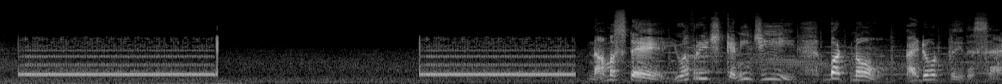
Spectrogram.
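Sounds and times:
telephone ringback tone: 0.1 - 2.4, 4.2 - 5.8
speech: 6.0 - 10.0.

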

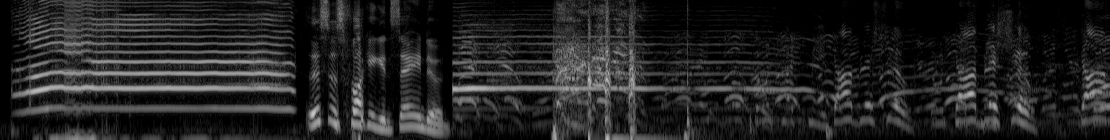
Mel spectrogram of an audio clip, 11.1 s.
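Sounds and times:
child screaming and crying: 0.1 - 3.0
speech: 3.1 - 4.6, 8.5 - 11.1
laughter: 5.0 - 8.3.

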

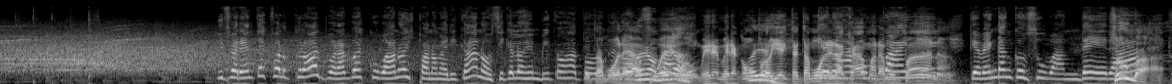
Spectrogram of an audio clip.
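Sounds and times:
audience applause: 0.0 - 5.3
speech: 2.2 - 11.7.

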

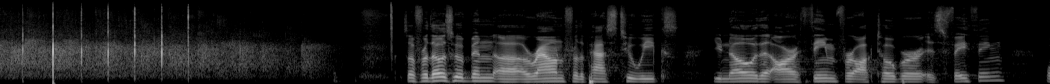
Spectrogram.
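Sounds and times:
audience applause: 0.0 - 3.3
speech: 4.0 - 10.4.

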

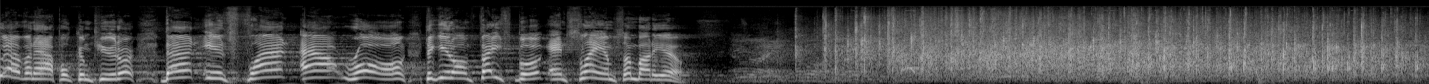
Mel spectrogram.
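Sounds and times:
speech: 0.2 - 7.0
audience applause: 7.9 - 14.2.

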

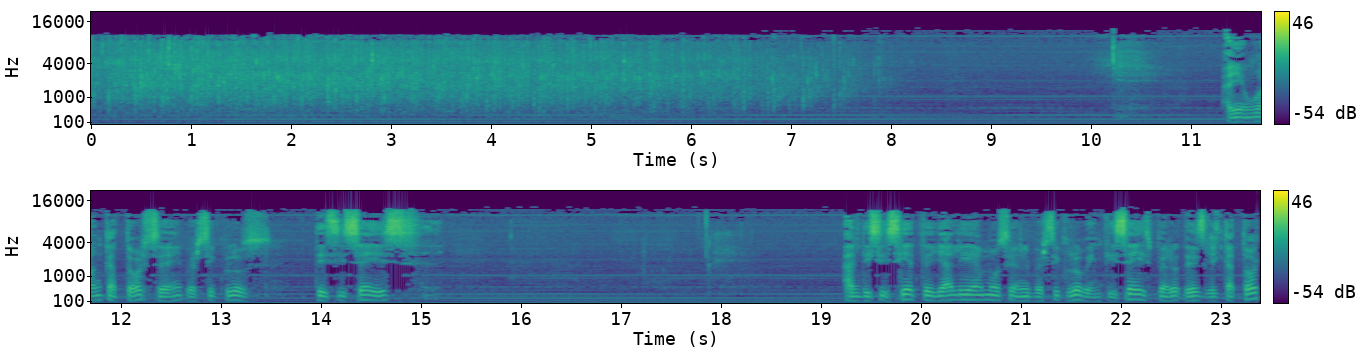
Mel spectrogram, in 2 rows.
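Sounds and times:
audience applause: 0.0 - 8.2
speech: 11.4 - 15.2, 19.3 - 23.3.

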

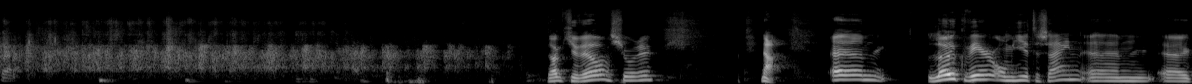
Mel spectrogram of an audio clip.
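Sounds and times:
audience applause: 0.0 - 5.2
speech: 5.5 - 6.9, 7.5 - 11.9.

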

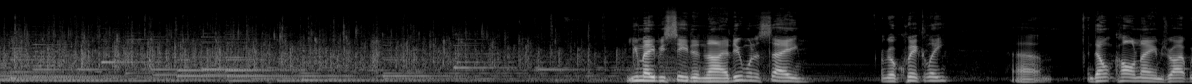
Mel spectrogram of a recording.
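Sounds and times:
audience clapping hands: 0.0 - 7.3
speech: 6.3 - 8.2, 8.8 - 11.9.

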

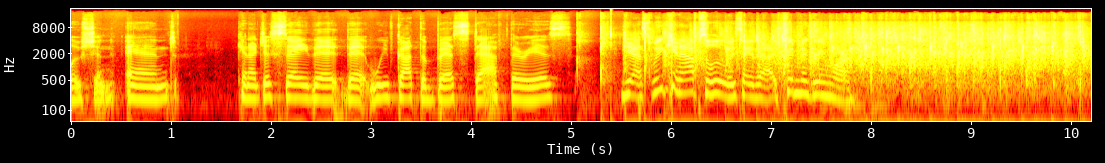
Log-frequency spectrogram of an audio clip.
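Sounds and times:
speech: 0.0 - 8.1
audience clapping: 5.1 - 10.1.

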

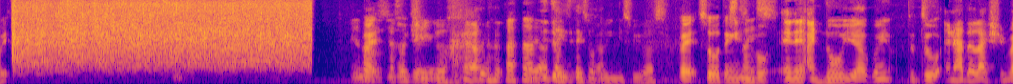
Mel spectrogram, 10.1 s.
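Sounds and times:
people clapping hands: 0.0 - 3.2
speech: 3.5 - 10.1.

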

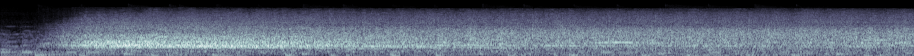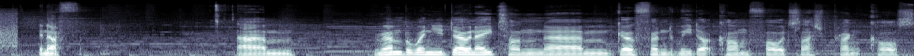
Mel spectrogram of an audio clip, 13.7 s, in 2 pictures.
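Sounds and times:
crowd cheering: 0.3 - 7.0
speech: 7.1 - 7.4, 8.6 - 13.7.

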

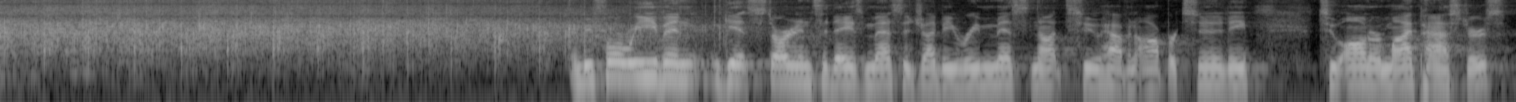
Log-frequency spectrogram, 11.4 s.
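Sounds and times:
church congregation applauding during a Sunday sermon service: 0.0 - 5.8
speech: 4.3 - 11.3.

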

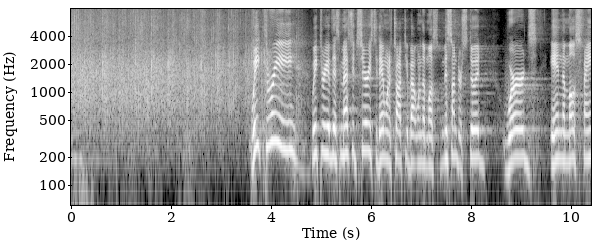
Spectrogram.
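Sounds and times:
audience clapping hands: 0.0 - 4.3
speech: 3.6 - 10.4.

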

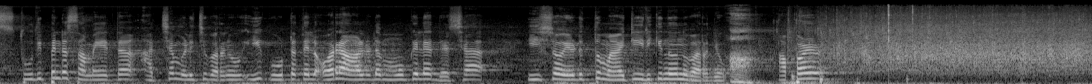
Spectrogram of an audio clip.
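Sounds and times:
speech: 0.2 - 8.4
congregation at a prayer service clapping with raised hands: 7.7 - 10.9.

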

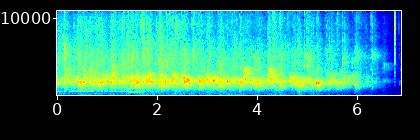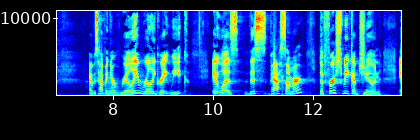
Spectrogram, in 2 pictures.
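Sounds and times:
audience clapping for a storyteller at a live storytelling show: 0.0 - 6.8
speech: 7.6 - 13.7.

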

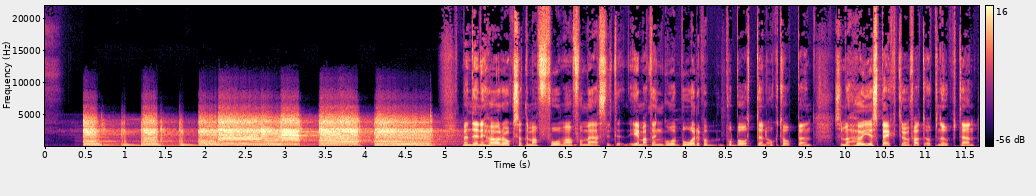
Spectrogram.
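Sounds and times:
distorted electric guitar chords through effect pedal with treble raised: 0.4 - 5.2
speech: 5.3 - 11.6.

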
